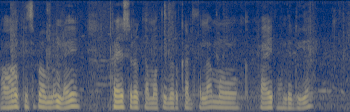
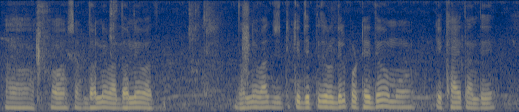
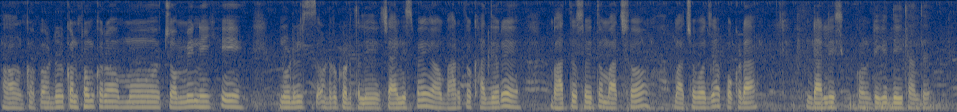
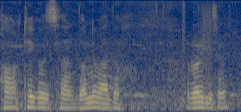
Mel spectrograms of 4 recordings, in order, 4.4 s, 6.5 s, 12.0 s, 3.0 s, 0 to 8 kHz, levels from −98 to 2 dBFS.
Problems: none marked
